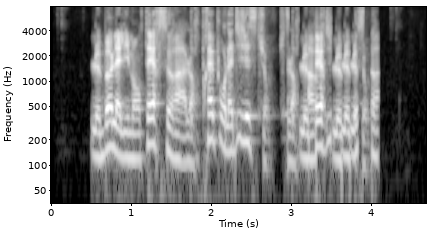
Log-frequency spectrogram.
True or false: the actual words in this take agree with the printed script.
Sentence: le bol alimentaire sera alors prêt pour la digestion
false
